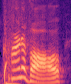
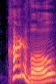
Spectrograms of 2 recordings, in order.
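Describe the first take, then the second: First: The word is said in a fancier pronunciation. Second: The word is said in an ordinary pronunciation. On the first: It is the elegant name of the quilt. "that's a little fancy" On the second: It is the everyday fair from childhood. "which is kind of what I went to as a child"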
